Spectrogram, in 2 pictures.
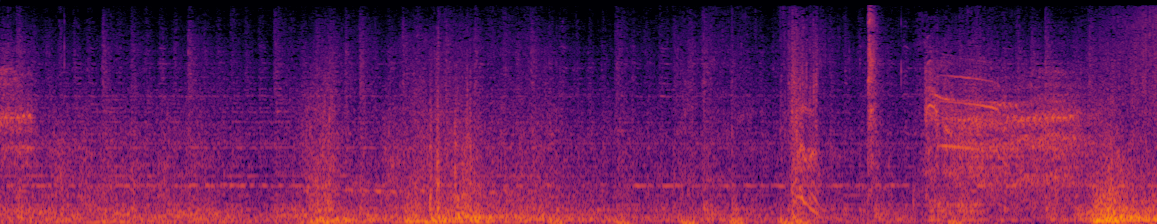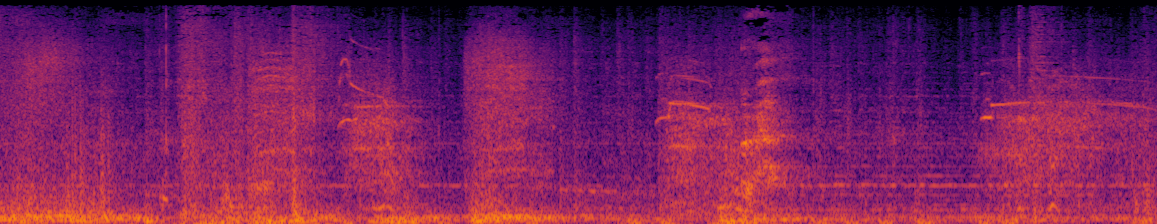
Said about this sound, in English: That's an unhappy griffin.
